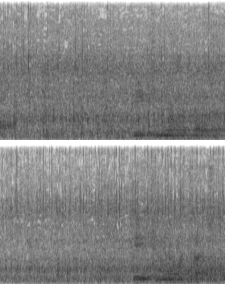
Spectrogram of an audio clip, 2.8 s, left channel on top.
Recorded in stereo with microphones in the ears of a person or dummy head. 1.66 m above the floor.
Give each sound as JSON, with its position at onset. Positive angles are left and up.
{"t": 1.7, "sound": "a man speaking", "side_deg": -45, "distance_m": 1.7}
